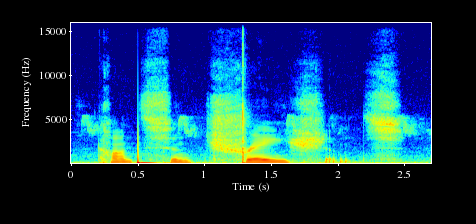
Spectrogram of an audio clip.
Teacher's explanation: So 4 syllables, and the third syllable, the color vowel syllable, is the stress syllable.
